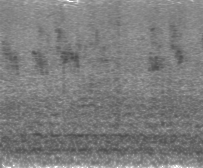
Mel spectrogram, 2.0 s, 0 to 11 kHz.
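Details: Crowded honey bee colony drone while nuclei are split off a forager swarm, May 15, 2018; an unbroken, rich, even hum with faint higher whines of individual bees passing.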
